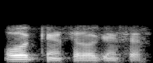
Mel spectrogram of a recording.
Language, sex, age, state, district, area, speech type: Tamil, male, 18-30, Tamil Nadu, Namakkal, rural, conversation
